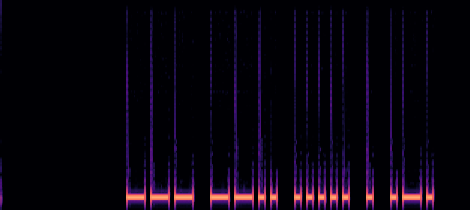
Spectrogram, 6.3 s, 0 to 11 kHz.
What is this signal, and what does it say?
Morse code, heard as a keyed tone, about 15 wpm, 700 Hz. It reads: OZ5ER
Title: DXCC-100 Call Signs - 5 Characters - Repeated 3x - 15wpm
